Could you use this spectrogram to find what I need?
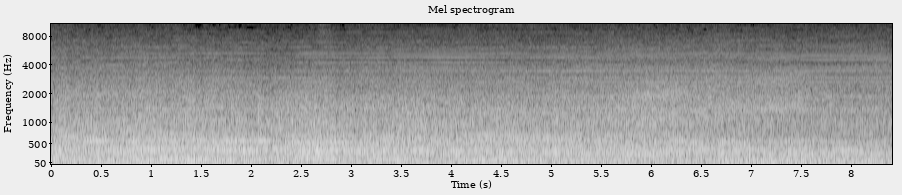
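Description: A tram hums and rumbles steadily as it rolls along the rails.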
